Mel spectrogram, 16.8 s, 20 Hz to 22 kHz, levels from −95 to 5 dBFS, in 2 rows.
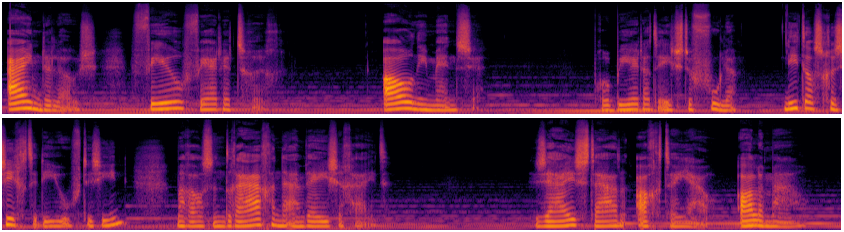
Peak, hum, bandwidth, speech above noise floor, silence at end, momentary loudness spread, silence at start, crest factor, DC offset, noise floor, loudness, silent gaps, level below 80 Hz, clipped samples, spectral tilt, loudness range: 0 dBFS; none; 17 kHz; 25 dB; 0 s; 22 LU; 0 s; 26 dB; under 0.1%; -49 dBFS; -25 LUFS; none; -54 dBFS; under 0.1%; -5 dB/octave; 4 LU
